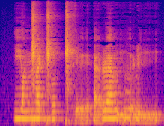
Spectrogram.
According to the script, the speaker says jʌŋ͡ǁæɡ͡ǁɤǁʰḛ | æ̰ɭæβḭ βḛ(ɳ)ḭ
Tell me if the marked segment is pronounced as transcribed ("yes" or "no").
yes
